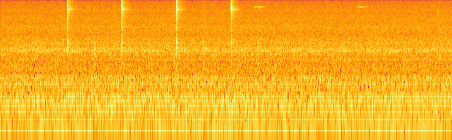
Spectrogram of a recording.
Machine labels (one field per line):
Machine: valve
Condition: normal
